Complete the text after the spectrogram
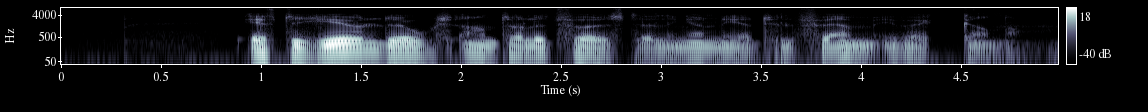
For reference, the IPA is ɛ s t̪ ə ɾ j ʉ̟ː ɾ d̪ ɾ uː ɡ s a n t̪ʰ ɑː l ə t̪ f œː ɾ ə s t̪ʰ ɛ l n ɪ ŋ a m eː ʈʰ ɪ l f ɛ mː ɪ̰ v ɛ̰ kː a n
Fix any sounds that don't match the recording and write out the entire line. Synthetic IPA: ɛ f t̪ ə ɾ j ʉ̟ː l d̪ ɾ uː ɡ s a n t̪ʰ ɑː l ə t̪ f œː ɾ ə s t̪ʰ ɛ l n ɪ ŋ a ɳ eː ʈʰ ɪ l f ɛ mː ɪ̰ v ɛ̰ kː a n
